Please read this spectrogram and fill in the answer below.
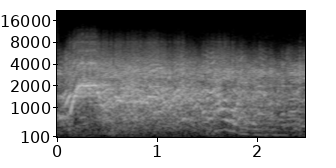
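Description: Studio audience laughing loudly, a sustained wave of laughter from many people that eases slightly near the end.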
